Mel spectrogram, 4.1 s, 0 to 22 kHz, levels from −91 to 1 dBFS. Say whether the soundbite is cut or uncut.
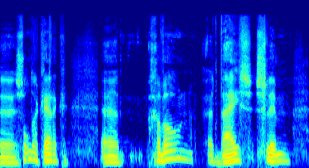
cut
